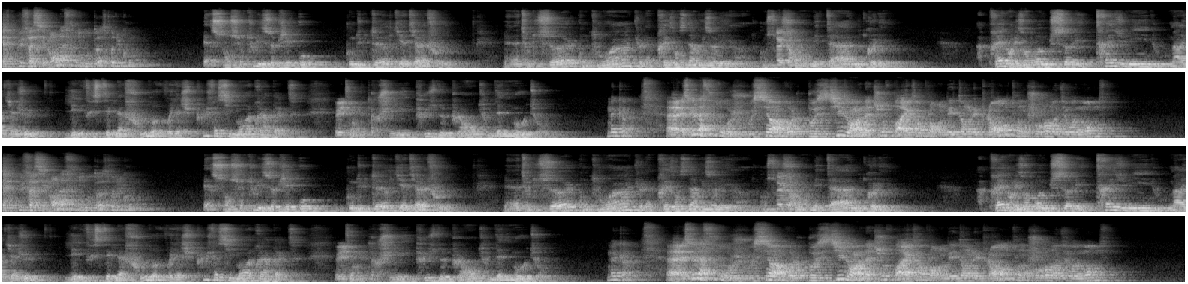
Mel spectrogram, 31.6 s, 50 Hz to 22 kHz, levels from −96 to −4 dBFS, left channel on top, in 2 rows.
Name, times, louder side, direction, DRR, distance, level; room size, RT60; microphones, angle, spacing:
voice 1, 0.0-1.8 10.3-10.7 20.2-20.6 23.8-30.5, left 1 dB, 55° left, -5 dB, 2.2 m, -27 dB
voice 2, 2.7-4.2 4.6-6.0 6.7-11.9 13.2-16.2 16.6-20.1 20.4-23.0, equal, 25° left, -6 dB, 2.6 m, -28 dB
11.5 x 5.1 x 3.7 m, 0.95 s
head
